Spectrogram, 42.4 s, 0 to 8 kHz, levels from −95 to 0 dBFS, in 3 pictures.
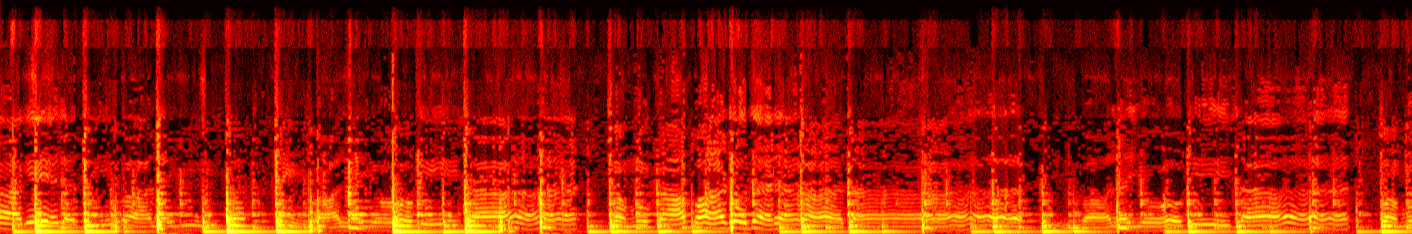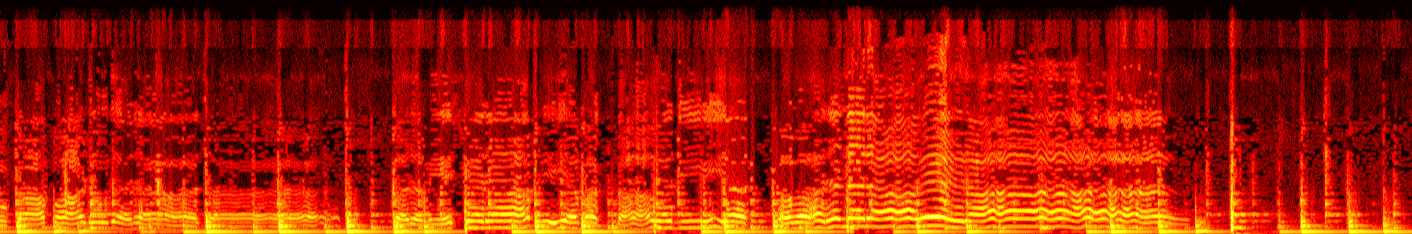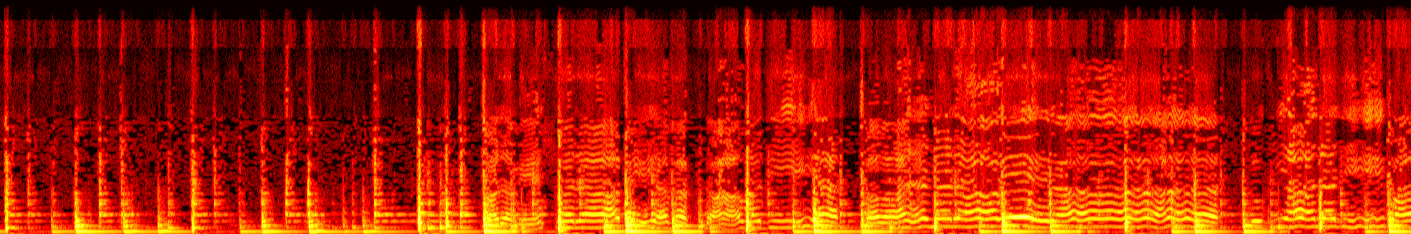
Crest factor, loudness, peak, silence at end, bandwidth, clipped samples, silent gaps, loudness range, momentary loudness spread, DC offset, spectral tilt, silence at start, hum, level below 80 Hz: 22 dB; -23 LUFS; 0 dBFS; 0 s; 7.8 kHz; under 0.1%; none; 6 LU; 10 LU; under 0.1%; -7.5 dB/octave; 0 s; none; -42 dBFS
